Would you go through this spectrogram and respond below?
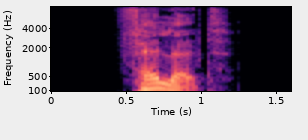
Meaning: second-person plural subjunctive I of fällen
- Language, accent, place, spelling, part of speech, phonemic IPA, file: German, Germany, Berlin, fället, verb, /ˈfɛlət/, De-fället.ogg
